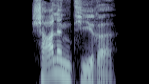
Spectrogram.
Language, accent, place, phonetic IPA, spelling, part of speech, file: German, Germany, Berlin, [ˈʃaːlənˌtiːʁə], Schalentiere, noun, De-Schalentiere.ogg
- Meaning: nominative/accusative/genitive plural of Schalentier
